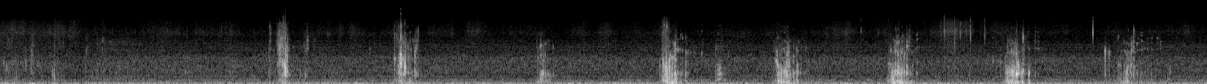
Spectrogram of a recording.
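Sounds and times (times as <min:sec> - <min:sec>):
person gulping water: 0:10.1 - 0:10.4, 0:11.0 - 0:11.6.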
